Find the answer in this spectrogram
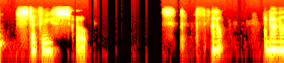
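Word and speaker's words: Stephanie Soo: For some reason, I thought it was Sue, and then I'm like, no, Sue sounds wrong.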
